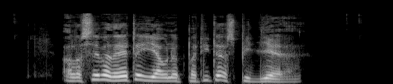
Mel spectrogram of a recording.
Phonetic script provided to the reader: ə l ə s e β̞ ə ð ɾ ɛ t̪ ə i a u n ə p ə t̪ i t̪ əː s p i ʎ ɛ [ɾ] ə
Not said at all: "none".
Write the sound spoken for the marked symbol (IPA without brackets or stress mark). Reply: ɾ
